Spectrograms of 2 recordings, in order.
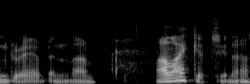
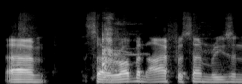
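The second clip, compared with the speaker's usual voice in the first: ordinary talk, nothing marked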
